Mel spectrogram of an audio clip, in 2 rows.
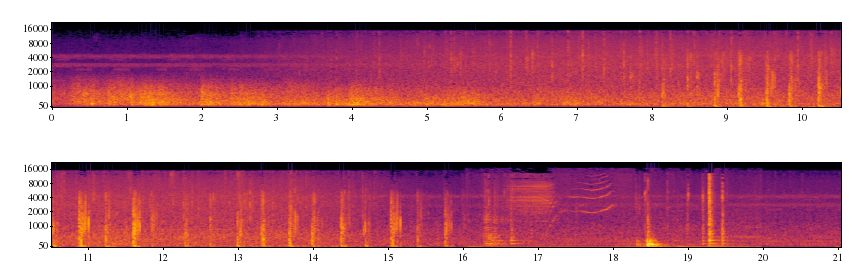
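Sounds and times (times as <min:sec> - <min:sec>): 
steady rain on a cold night: 0:00.1 - 0:21.0
rolling thunder: 0:00.2 - 0:10.2.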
